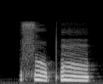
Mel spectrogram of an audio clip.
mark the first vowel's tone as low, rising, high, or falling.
falling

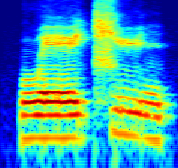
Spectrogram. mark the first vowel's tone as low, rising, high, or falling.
rising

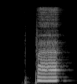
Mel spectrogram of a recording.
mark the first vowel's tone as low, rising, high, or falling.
high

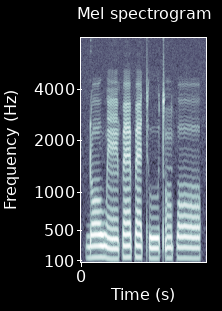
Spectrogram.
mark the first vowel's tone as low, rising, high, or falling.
high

